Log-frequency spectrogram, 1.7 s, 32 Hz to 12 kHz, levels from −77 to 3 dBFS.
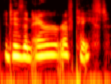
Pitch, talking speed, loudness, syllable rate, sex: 235 Hz, 215 wpm, -16 LUFS, 5.2 syllables/s, female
